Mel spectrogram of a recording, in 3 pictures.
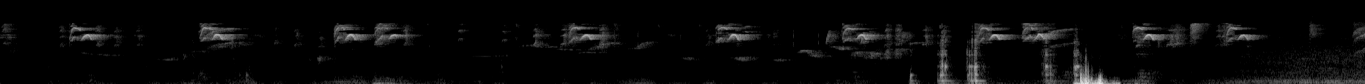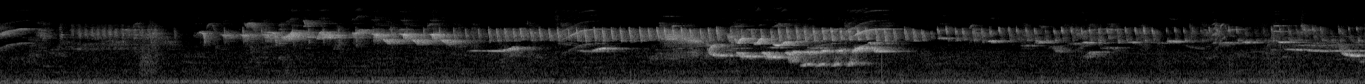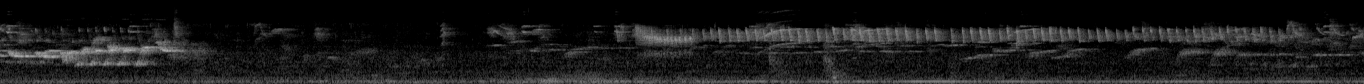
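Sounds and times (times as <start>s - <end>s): bird song phrase: 0.0s - 40.9s
songbirds chirping and twittering: 0.0s - 40.9s
bird wing flutter thumps: 10.5s - 11.4s.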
